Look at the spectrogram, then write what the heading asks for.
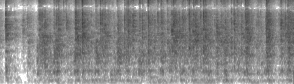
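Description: A dressing of honey, apricot nectar, mustard and French onion soup mix being whisked in a bowl, with a rapid, continuous rhythmic clatter close by.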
